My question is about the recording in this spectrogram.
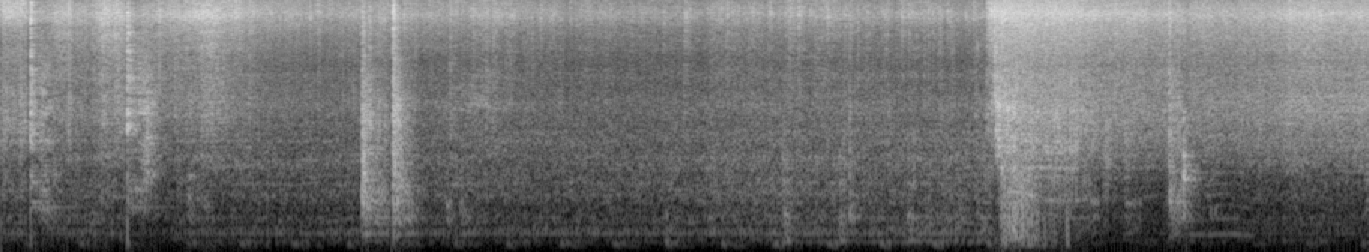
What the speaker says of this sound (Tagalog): magpe-prito tayo ng bawang tsaka sibuyas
